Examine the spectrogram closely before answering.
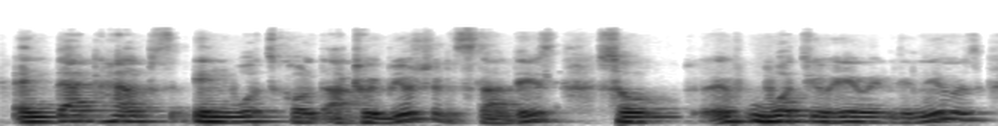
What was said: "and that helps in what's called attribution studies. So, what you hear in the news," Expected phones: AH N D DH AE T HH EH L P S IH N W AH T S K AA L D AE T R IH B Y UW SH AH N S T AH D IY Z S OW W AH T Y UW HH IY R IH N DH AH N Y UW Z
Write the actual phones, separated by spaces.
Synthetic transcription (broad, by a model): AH N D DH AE T HH EH L P S IH N W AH T S K AA L D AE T R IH B Y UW SH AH N S T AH D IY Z S OW W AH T Y UW HH IY R IH N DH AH N Y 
